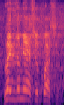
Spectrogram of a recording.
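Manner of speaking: ordinary talk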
